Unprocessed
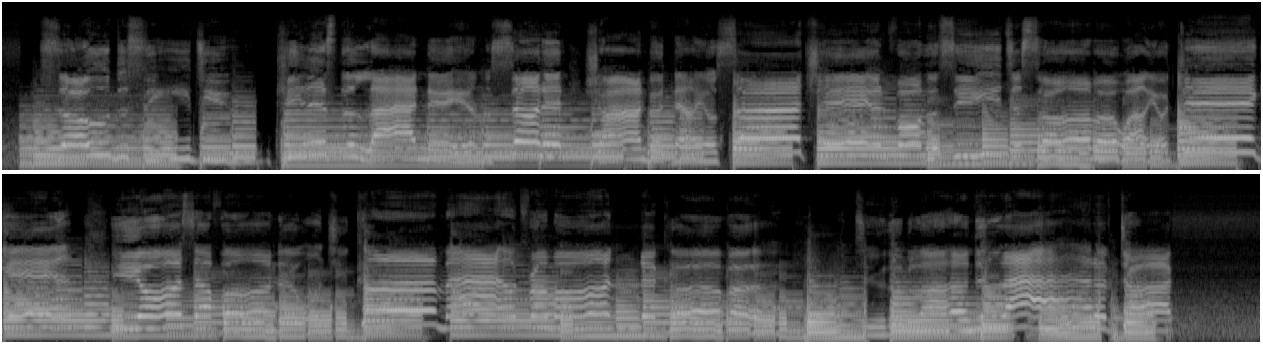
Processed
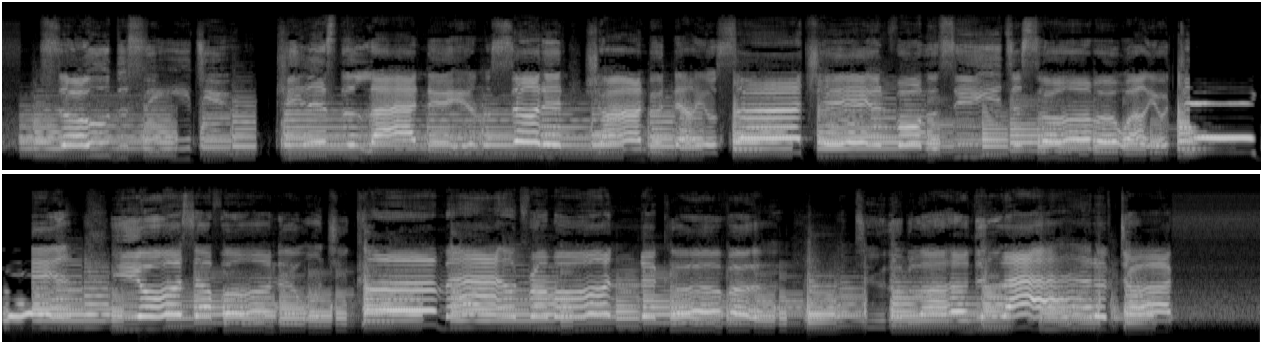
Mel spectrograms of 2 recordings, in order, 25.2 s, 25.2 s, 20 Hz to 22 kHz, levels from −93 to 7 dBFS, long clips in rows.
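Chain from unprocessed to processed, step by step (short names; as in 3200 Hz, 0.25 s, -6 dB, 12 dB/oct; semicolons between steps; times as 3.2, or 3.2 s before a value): 11.88–12.9 spectral contrast raised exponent 3.4; elliptic high-pass 550 Hz, stop band 70 dB; gain +8.5 dB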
